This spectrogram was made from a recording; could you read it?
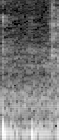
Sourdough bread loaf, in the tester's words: nice Hollow sound that's what we're looking for so it's been baked through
